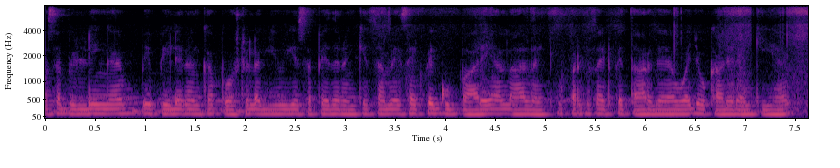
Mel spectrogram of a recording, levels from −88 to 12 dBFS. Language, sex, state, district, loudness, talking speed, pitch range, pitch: Hindi, male, Bihar, Sitamarhi, -37 LUFS, 260 wpm, 115-120 Hz, 120 Hz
